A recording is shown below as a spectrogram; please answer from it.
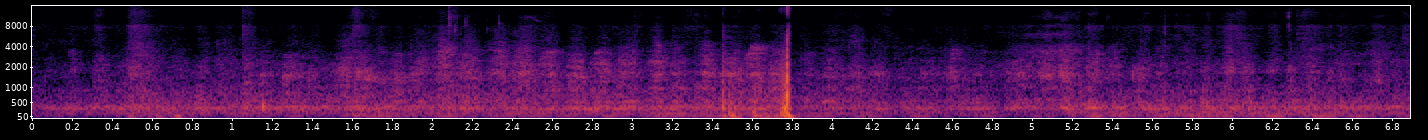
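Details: Siberian Husky Bittu, trimmed for the Indian summer in Kolkata, panting steadily indoors: continuous soft breathy puffs, one sharp click near the middle, low electrical hum underneath.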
